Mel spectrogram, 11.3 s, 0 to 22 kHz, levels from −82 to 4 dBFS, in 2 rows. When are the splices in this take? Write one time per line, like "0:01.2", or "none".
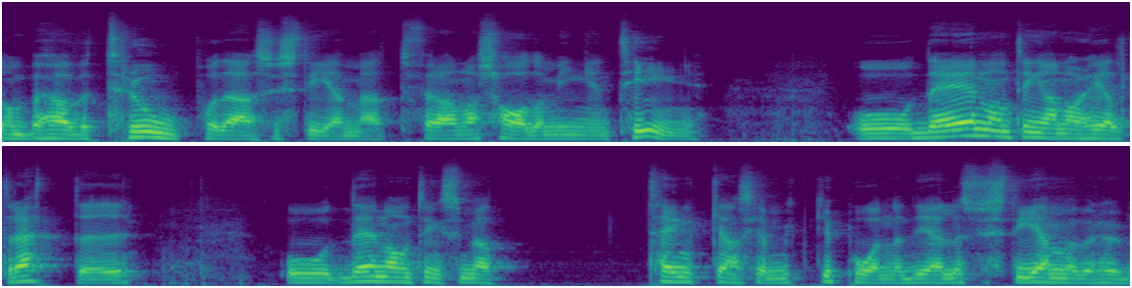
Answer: none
